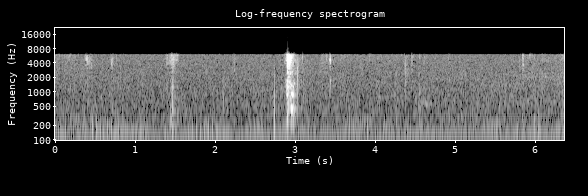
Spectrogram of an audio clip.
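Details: A cat relaxing while basking in the sun lets out a single short, sharp sneeze about three seconds in; otherwise near silence with a faint low hum and a few soft rustles.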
